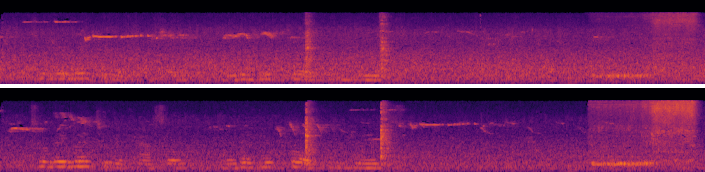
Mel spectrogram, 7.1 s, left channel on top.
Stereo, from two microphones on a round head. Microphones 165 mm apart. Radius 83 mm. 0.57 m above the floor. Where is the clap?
35° right (ahead or behind), 2 m.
